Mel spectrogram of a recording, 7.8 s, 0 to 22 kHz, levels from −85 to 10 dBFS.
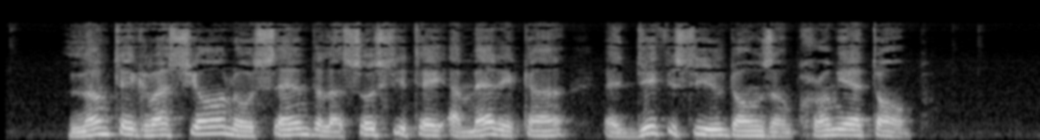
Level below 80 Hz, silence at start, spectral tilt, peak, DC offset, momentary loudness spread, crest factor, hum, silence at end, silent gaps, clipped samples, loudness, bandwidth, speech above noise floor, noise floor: -54 dBFS; 0.5 s; -5.5 dB/octave; 0 dBFS; under 0.1%; 6 LU; 14 dB; none; 1 s; none; under 0.1%; -13 LUFS; 11.5 kHz; 46 dB; -58 dBFS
